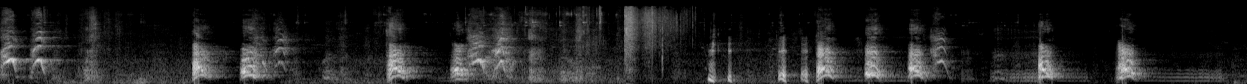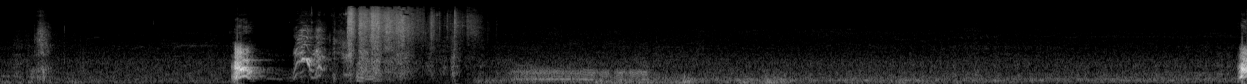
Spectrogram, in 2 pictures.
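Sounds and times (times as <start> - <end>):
dogs barking: 0.0 - 0.6, 1.9 - 5.3, 8.1 - 9.7, 10.4 - 11.6, 14.8 - 15.8.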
